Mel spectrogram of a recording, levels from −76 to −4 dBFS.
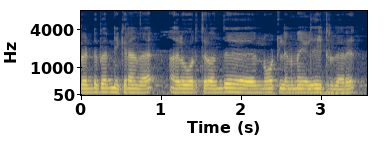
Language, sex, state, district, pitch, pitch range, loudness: Tamil, male, Tamil Nadu, Namakkal, 130 Hz, 130-135 Hz, -15 LUFS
